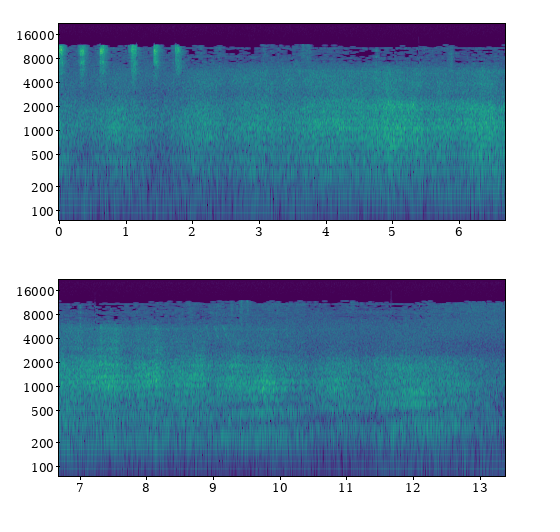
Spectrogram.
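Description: Steady engine rumble that swells about four seconds in, holds, and eases near the end. A row of quick high chirps repeats through the first second or so.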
